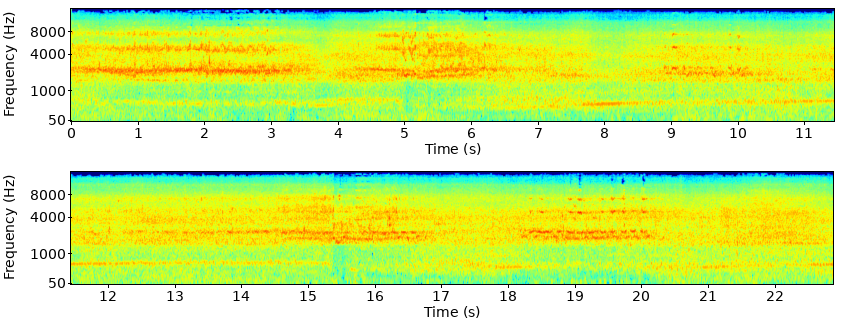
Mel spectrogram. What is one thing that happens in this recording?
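A go-kart engine whines loudly up close, rising and falling in pitch.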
